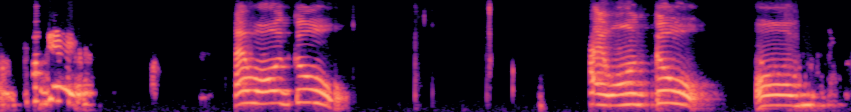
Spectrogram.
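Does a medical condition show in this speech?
Yes: cerebral palsy; from birth.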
